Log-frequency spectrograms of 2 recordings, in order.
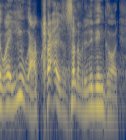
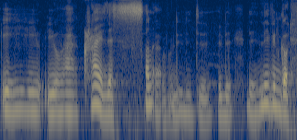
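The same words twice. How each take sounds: First: Loud, confident proclamation, no stammer; bold declaration. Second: Much softer stammered answer, halting on every word; feeble, sheepish repeat. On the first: Pretend. Peter declaring to Jesus, imagined loud and bold. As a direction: proclaim it boldly to the whole room. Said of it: "never think Peter was so bold to say". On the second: Acted. Peter repeating his answer to Jesus, still feeble and sheepish. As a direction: repeat it, still too timid to say it out. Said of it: "with a very feeble, sheepish voice".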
